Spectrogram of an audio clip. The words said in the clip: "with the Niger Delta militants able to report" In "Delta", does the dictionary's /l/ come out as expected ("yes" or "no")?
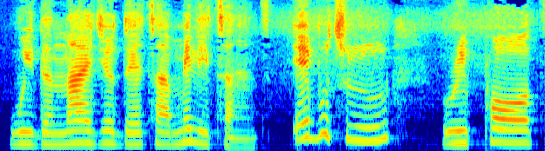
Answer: no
